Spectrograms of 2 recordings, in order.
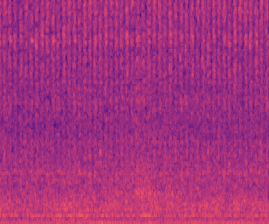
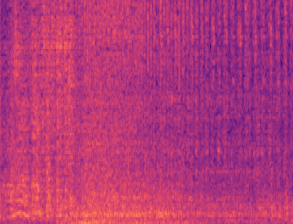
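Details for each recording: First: Nissan Platina with power loss, shaking at stops and backfiring through the exhaust: a steady idle with an occasional uneven beat. Intermittent misfire, traced by spark testing to a faulty ignition coil. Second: Nissan Platina after the coils were reconnected: engine cranks, catches quickly and settles into an even idle with no misfire stumble; a slight shake remains, said to be typical of these engines or possibly worn mounts.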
